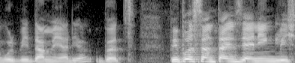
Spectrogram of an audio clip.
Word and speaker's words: Dame Area: This this name pronounced really bad. Yeah. De Maria de Maria Daria and people ask you what it means.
